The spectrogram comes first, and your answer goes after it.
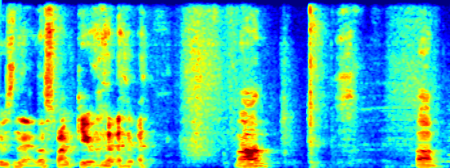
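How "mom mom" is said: higher, louder call to mom in the next room. Real, not acted. Calling to mom in another room.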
